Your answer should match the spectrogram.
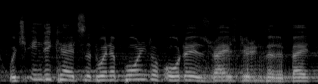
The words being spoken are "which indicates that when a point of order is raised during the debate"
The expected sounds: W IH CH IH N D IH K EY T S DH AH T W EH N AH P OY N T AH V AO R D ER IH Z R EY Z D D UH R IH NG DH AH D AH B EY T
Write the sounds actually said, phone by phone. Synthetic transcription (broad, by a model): W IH CH IH N D IH K EY T S DH AH T W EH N AH P OY N T AH V AO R D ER IH Z R EY Z D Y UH R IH NG DH AH D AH B EY T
